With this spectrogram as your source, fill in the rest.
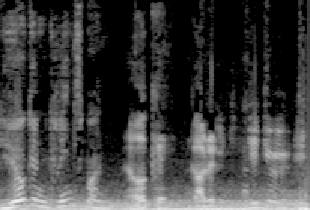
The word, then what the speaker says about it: Jürgen: Jürgen. Jürgen, like Jürgen Klinsmann. Okay, got it. Did you get it? Yeah. But you spell it J, right? Yes. Yeah. It's pronounced the soft J.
